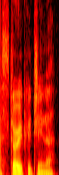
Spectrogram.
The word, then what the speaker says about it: Storia Cucina: pronunciation correct? Yeah. Storia Cucina.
